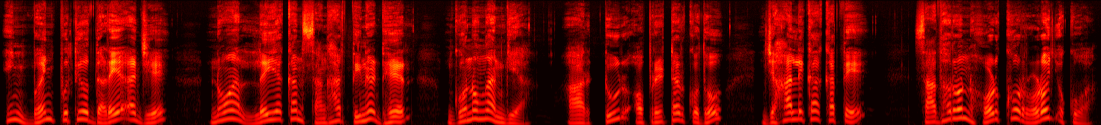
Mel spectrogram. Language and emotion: Santali, disgusted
